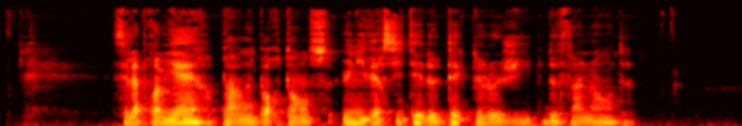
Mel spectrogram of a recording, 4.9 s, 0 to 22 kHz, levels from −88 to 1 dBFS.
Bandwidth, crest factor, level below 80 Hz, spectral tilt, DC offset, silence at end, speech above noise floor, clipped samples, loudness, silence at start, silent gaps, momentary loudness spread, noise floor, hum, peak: 17 kHz; 18 dB; -52 dBFS; -5 dB/octave; under 0.1%; 0.75 s; 35 dB; under 0.1%; -30 LUFS; 0.15 s; none; 10 LU; -64 dBFS; none; -14 dBFS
